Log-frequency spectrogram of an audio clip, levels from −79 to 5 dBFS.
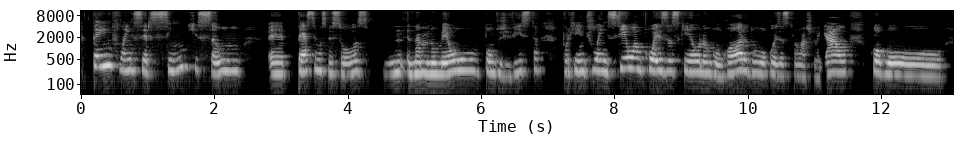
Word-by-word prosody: Tem 315 +1 +3
influencer 245 -7 -3
sim, 245 +6 +1
que 300 -3 -14
são, 235 +1 0 0.4
eh, 195 +1 0 0.2
péssimas 225 +2 +2
pessoas, 200 +2 -3 0.5
na 200 +1 0
no 200 -1 0
no - - -1
meu 230 +4 +2
ponto 210 -2 -4
de 175 -2 -13
vista, 225 +6 -6 0.3
porque 225 +1 -9
influenciam 235 +3 0
a 265 -1 -3
coisas 230 -2 +2
que 230 0 -8
eu 220 0 +1
não 205 -1 -3
concordo 210 +5 +1
ou 195 -1 -3
coisas 180 -3 -2
que 180 - -20
eu - - -11
não 170 - -7
acho 165 -1 -14
legal, 215 +6 0 0.3
como, 180 -5 +2
220 Hz, 140 wpm, -21 LUFS, 195-240 Hz, 0.5 s, Tem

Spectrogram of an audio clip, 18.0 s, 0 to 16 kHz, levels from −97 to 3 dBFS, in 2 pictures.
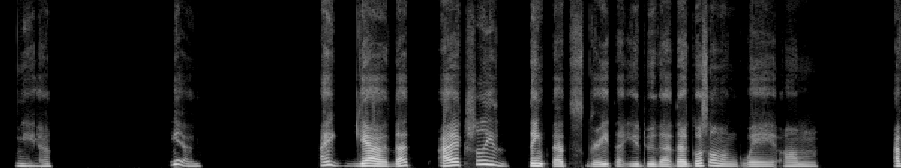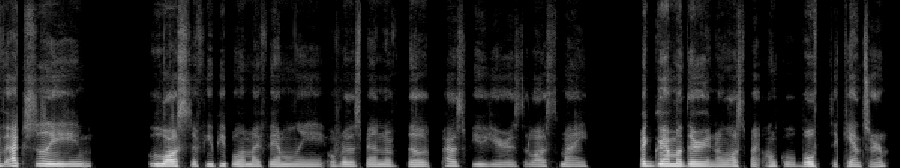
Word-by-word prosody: Yeah. 225 -3 -6 1.2
Yeah. 220 - -3 1.2
I 315 -1 +3 0.2
yeah. 225 -2 +7
That 220 +8 +2 0.3
I 255 +5 +8
actually 355 +2 +3 0.3
think 235 -2 +8
that's 205 +2 -3
great 195 +1 0
that 195 0 -10
you 200 0 -3
do 200 0 -1
that, 190 -3 -2
that 205 -1 +4
goes 235 +3 +3
a 260 - +1
long 205 -4 -3
way. 190 0 -6
Um, 190 -1 -6 0.8
I've 225 -3 +2
actually 215 -2 +2 0.6
lost 210 -2 +4
a 195 - -8
few 205 0 -7
people 205 -2 -7
in 195 - -5
my 195 0 -7
family 195 -1 -8
over 190 -1 -7
the 185 - -6
span 195 0 -8
of 190 +1 -9
the 185 -1 -5
past 210 -2 -8
few 195 0 -10
years. 185 0 -14
I - - -22
lost 190 +1 -14
my 190 0 -12 0.5
my 215 - +6
grandmother 210 -1 +5
and 190 -2 -3
I - - -7
lost 190 +1 -7
my 185 - -11
uncle 195 -1 -10
both 190 +2 +1 0.2
to 180 - -15
cancer. 185 -2 -9
200 Hz, 165 wpm, -22 LUFS, 190-215 Hz, 1.2 s, I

